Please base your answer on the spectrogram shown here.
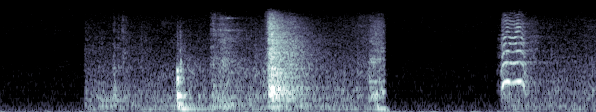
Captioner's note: door closes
